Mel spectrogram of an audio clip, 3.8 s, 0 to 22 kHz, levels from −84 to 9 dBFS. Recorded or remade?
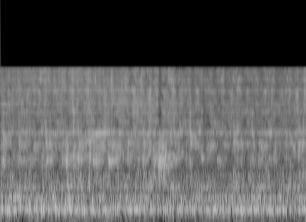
remade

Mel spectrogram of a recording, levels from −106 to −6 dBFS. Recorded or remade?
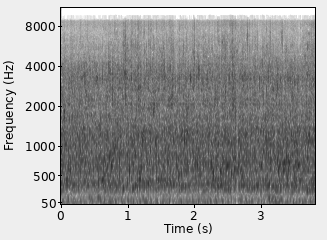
remade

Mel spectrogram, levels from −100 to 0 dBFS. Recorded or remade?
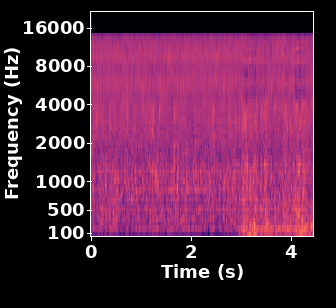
remade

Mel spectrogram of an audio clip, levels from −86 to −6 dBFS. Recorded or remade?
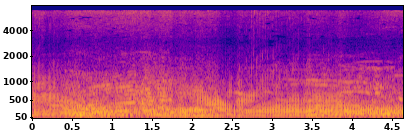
recorded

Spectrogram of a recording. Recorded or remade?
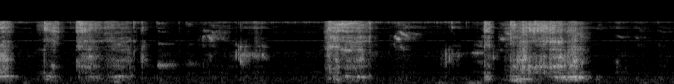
remade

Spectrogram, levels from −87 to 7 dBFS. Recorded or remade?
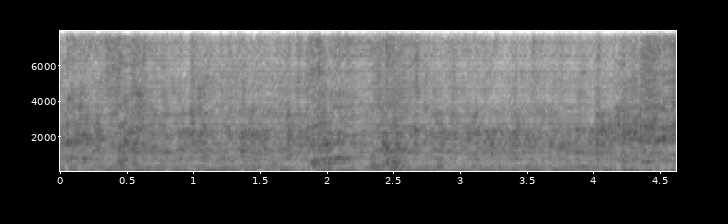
remade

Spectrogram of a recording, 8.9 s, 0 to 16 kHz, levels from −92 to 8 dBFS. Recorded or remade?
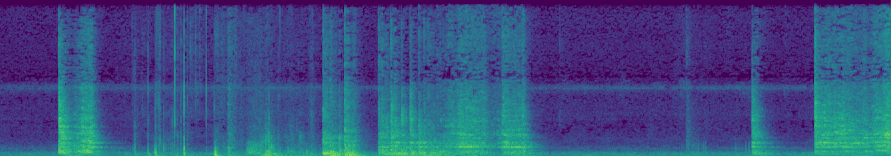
recorded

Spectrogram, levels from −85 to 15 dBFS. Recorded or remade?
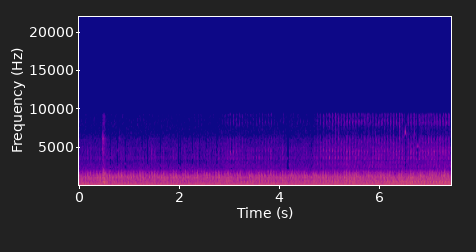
recorded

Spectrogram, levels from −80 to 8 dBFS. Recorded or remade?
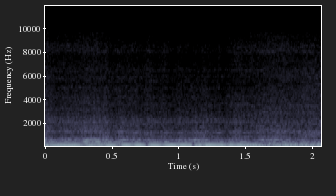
remade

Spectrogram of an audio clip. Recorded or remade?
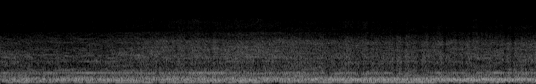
remade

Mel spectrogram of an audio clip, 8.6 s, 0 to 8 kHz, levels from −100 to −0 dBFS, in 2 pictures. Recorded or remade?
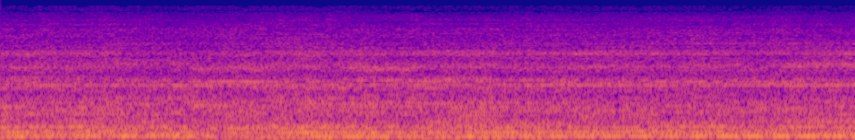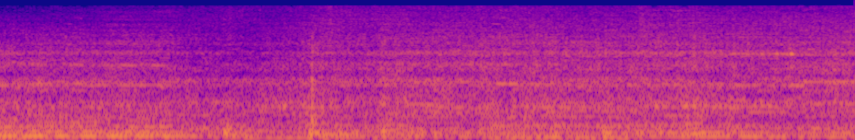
remade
